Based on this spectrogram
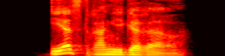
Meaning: inflection of erstrangig: 1. strong/mixed nominative masculine singular comparative degree 2. strong genitive/dative feminine singular comparative degree 3. strong genitive plural comparative degree
- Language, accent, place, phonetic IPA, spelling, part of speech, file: German, Germany, Berlin, [ˈeːɐ̯stˌʁaŋɪɡəʁɐ], erstrangigerer, adjective, De-erstrangigerer.ogg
